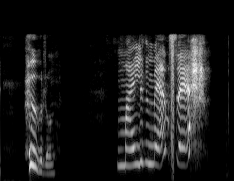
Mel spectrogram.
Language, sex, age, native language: Icelandic, female, 10, Icelandic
